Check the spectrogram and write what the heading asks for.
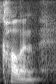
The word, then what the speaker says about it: Colin: I realize some people pronounce that differently. Where I'm from, this name is pronounced Colin.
